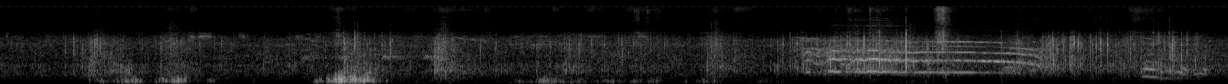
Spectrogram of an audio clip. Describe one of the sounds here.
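Plastic sheeting rustles and crinkles as it is dragged over grass.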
